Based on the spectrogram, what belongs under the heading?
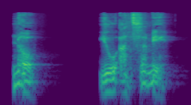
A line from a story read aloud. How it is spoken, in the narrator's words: Avi growled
